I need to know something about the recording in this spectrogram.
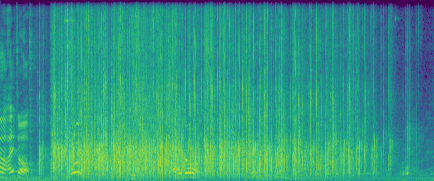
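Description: A group of people applaud and clap outdoors.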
